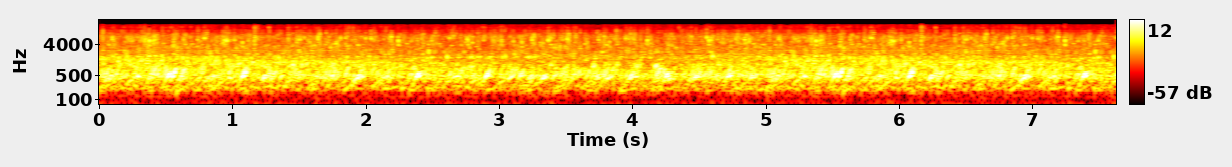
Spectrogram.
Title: OXYGEN CONCENTRATOR NEBULIZER MACHINE PORTABLE RECHARGEABLE FOR HOME & TRAVEL USE 1 6LMin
